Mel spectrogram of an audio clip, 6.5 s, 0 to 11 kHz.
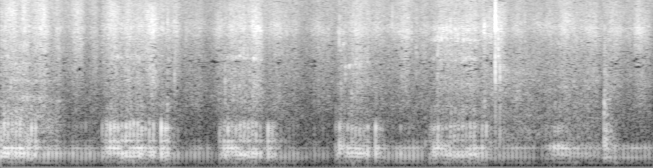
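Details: A rescued female cat, about 18 or 19 months old and recently spayed, purring close up; a low, steady rumble swelling and fading in regular breaths about once a second.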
